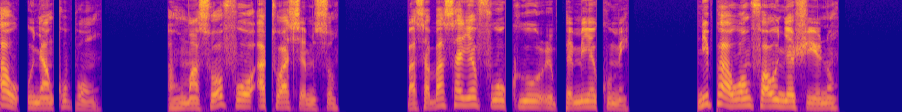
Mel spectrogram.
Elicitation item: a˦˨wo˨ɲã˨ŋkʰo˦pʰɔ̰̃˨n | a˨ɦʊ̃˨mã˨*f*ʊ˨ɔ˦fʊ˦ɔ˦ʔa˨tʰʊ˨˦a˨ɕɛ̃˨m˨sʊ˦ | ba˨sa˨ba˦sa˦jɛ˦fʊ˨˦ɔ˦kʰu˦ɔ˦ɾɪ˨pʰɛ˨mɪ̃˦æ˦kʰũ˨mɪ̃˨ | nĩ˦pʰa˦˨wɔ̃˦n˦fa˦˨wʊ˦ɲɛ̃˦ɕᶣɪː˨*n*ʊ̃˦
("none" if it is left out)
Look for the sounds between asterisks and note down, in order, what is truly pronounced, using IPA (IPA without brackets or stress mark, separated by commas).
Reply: s, n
